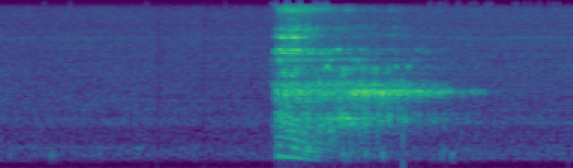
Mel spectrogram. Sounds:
Sigh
